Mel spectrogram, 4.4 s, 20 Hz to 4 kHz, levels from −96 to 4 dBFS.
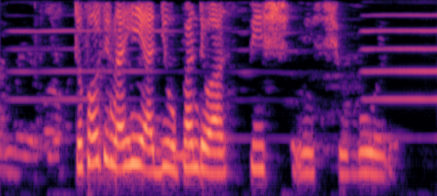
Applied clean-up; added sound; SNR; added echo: classical method log-MMSE.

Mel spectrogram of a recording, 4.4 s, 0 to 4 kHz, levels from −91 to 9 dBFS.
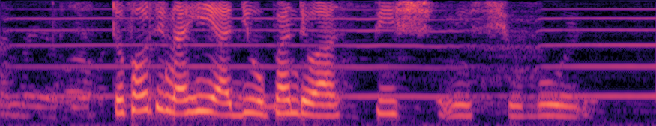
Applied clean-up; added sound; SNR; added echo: none; Bowed string instrument; 18 dB; none.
